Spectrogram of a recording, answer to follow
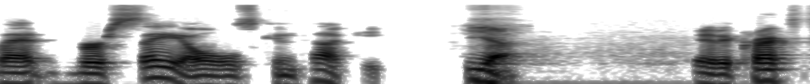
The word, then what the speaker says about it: Versailles: it versales so in Kentucky we call that versales Kentucky yeah and it cracks me up because everybody goes uh you know that's a French name and it's Versailles right like well depends on where you were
